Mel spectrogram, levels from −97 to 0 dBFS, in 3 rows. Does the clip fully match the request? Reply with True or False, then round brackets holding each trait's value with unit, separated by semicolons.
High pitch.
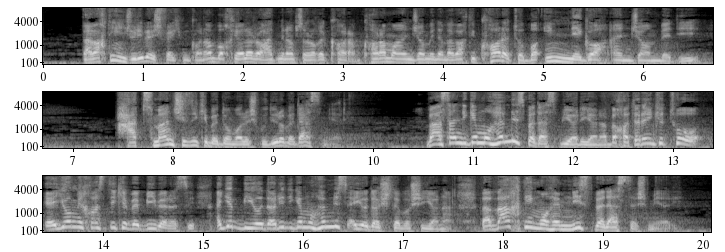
False (120 Hz)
